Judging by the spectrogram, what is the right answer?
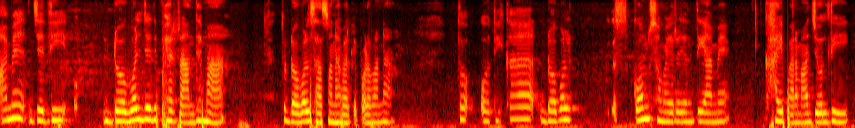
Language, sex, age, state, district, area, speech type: Odia, female, 18-30, Odisha, Subarnapur, urban, spontaneous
